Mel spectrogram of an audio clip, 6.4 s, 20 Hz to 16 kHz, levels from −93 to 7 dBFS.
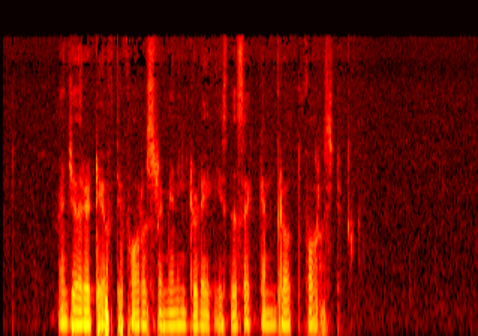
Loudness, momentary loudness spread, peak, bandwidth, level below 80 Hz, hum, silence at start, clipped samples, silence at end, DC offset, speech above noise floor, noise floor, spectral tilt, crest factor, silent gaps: -26 LUFS; 10 LU; -4 dBFS; 11.5 kHz; -40 dBFS; none; 0.8 s; under 0.1%; 1.95 s; under 0.1%; 39 dB; -64 dBFS; -6.5 dB/octave; 24 dB; none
